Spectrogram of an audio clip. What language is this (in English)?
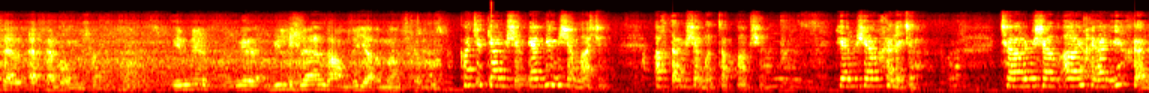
Turkish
